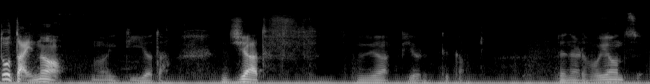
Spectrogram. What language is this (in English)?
Polish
